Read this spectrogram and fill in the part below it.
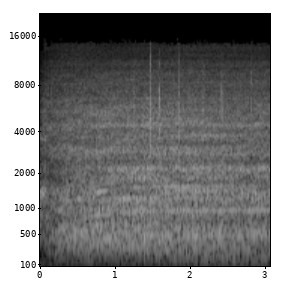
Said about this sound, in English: But a new plastic had been invented called Bakelite. So you begin to see Bakelite vacuum cleaners made after World War II. All right, so we'll run this one.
